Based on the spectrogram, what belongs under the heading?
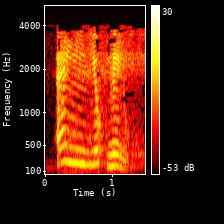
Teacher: إدغام، إدغام بغنة، نون بعدها ياء أغن، أوعى تنسى الغنة.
